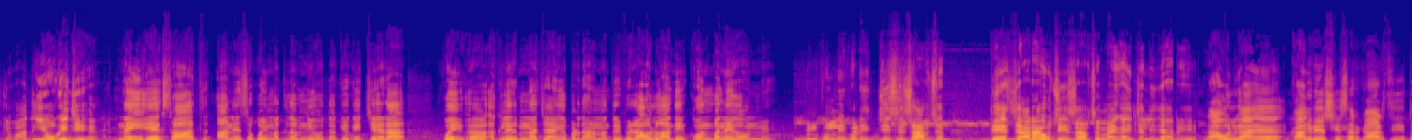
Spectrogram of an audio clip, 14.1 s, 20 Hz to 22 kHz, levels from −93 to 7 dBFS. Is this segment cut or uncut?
cut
